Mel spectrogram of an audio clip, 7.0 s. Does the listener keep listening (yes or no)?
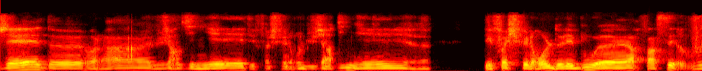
no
